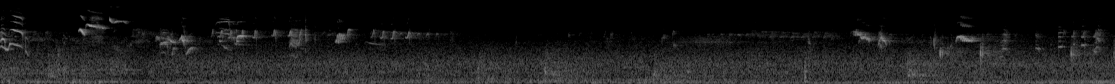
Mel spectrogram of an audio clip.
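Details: Gray Catbird, wild in Canada, delivering a jumbled run of squeaky, chirpy phrases, pausing in the middle, then resuming with a few more scratchy notes over faint hiss.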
